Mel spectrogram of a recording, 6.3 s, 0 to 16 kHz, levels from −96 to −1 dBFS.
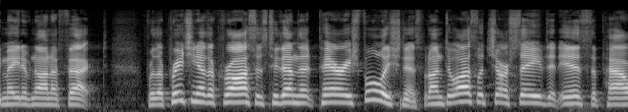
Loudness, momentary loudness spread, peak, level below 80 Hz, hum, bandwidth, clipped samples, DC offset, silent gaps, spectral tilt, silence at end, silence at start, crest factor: -21 LUFS; 9 LU; -2 dBFS; -76 dBFS; none; 12.5 kHz; under 0.1%; under 0.1%; none; -3 dB/octave; 0 s; 0 s; 20 dB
